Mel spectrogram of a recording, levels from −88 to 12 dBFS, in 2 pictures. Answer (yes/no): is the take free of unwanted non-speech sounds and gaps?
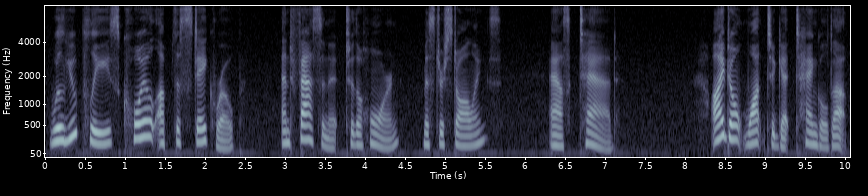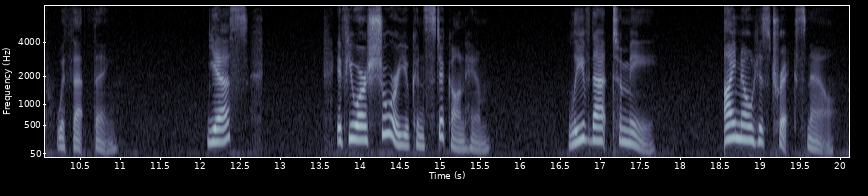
yes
